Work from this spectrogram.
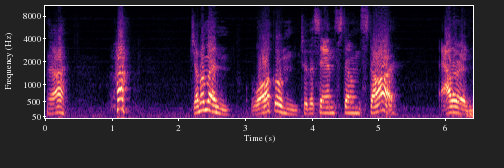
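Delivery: big, booming voice. Narrator voices a large man greeting the gentlemen from behind: big voice. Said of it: "a big voice".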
